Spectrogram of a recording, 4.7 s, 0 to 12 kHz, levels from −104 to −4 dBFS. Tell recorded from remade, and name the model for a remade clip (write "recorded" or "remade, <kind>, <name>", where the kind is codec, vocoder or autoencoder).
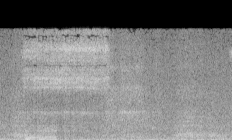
recorded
